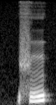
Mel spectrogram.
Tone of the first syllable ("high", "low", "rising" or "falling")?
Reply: rising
